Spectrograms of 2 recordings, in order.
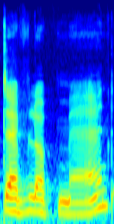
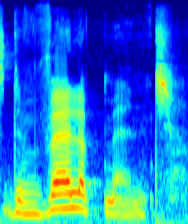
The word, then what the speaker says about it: development: Okay, so when you pronounce this word, your upper incisor touches your lower lip. Okay, div, v, not diva, w. It's not w sound, but v, v.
